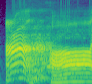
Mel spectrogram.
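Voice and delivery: loud, emphatic "ah" for 'ain; 'ain drill. Shown as a demonstration. Teacher drills the 'ain for student, forceful "ah". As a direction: push out "ah" strongly, twice.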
